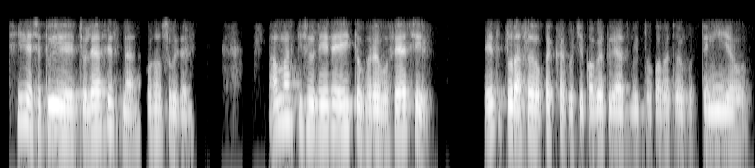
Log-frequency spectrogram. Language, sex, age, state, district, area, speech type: Bengali, male, 18-30, West Bengal, Purulia, urban, conversation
